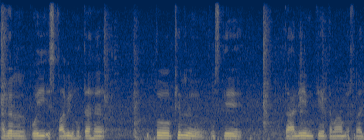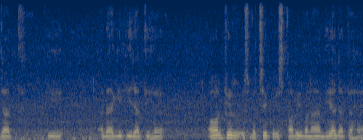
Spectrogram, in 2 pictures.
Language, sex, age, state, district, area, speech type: Urdu, male, 30-45, Bihar, Madhubani, urban, spontaneous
